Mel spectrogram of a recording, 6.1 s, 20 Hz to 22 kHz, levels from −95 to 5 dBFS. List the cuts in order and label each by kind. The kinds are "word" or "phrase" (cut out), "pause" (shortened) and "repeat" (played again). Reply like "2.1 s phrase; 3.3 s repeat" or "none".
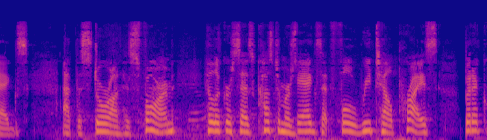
3.7 s word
